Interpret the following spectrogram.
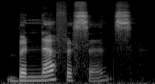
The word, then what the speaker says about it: beneficence: So A is, and I had to look up how to say this, pronunciation guide, is officially beneficence and non-maleficence.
